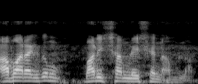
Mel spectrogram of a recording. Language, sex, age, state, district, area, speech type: Bengali, male, 60+, West Bengal, Kolkata, urban, spontaneous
